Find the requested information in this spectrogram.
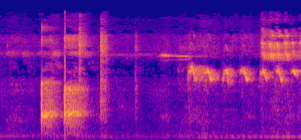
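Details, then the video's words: A white-rumped shama (murai) gives a few harsh, clicking notes, then a fast run of bright, chattering phrases with high ringing overtones. "Sound Of Murai Bird"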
